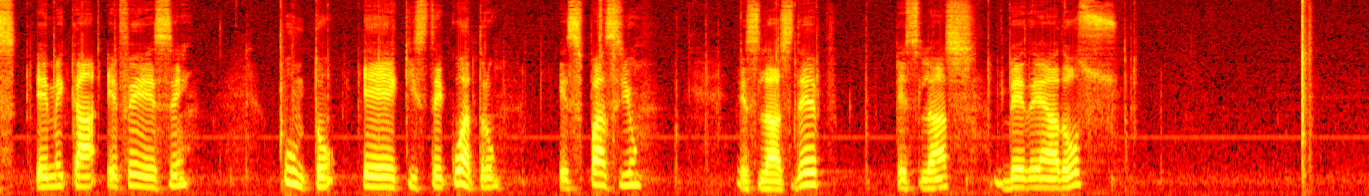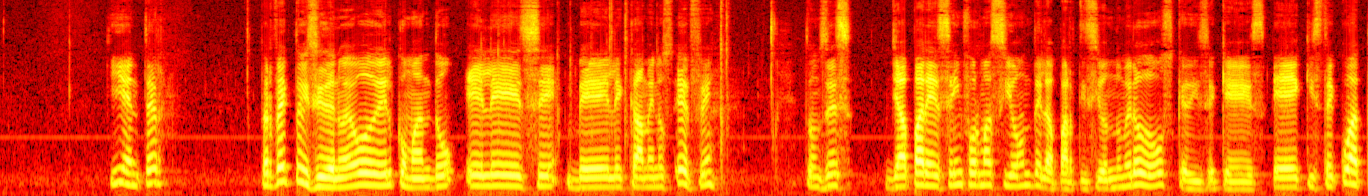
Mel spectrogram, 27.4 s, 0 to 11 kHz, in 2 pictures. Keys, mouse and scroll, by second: 0.3-1.1 typing, 2.8-4.6 typing, 6.0 typing, 7.1-11.2 typing, 13.0 typing, 18.4-20.8 typing, 20.9 Return.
